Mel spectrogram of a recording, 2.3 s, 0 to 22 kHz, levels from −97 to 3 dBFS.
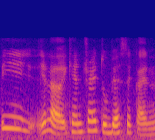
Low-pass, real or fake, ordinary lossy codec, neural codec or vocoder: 7.2 kHz; real; none; none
